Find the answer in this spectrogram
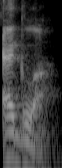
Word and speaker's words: egla: The Hebrew word for wagon is agala. Egla, agala. In Hebrew, they're spelled the same. Ayin, gimel, lamed, hey. The Hebrew words, I'm giving a different vowelization for the two words, but they're spelled with the same consonants in Hebrew, the same letters.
